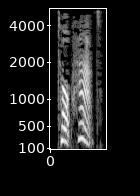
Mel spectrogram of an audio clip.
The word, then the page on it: top hat: ,tɒp’hæt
